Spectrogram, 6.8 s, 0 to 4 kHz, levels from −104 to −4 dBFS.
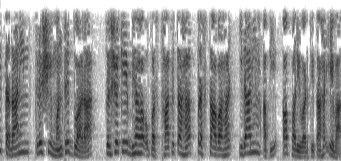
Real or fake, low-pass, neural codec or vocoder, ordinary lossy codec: real; 3.6 kHz; none; none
